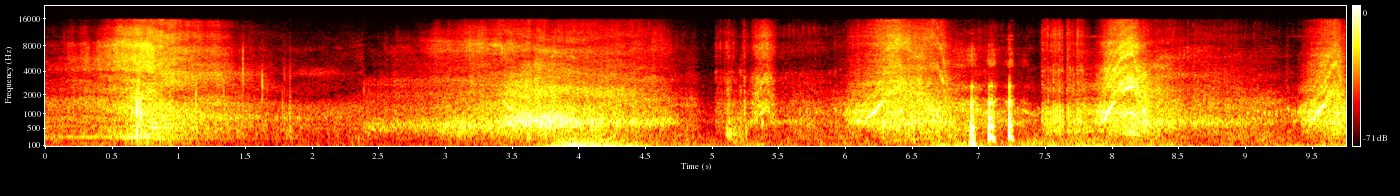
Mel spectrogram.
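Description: WLtoys 124017 V2 brushless RC buggy running on tarmac: its motor whine sweeps past under a second in, then comes in several short rising bursts as the car is driven back in, with three sharp clicks about seven seconds in.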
